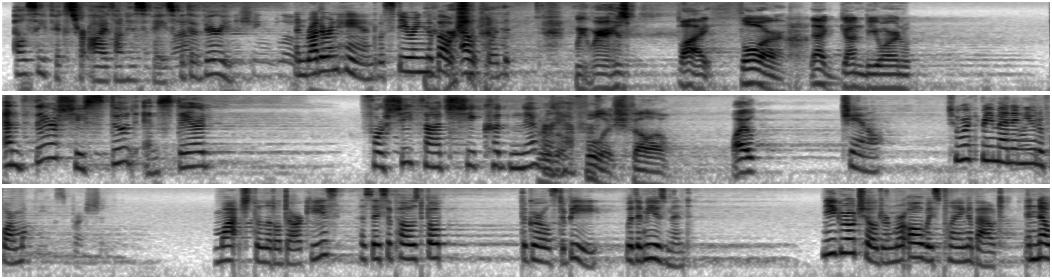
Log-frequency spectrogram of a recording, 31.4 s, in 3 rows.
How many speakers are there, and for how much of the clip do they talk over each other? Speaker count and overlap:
6, about 13%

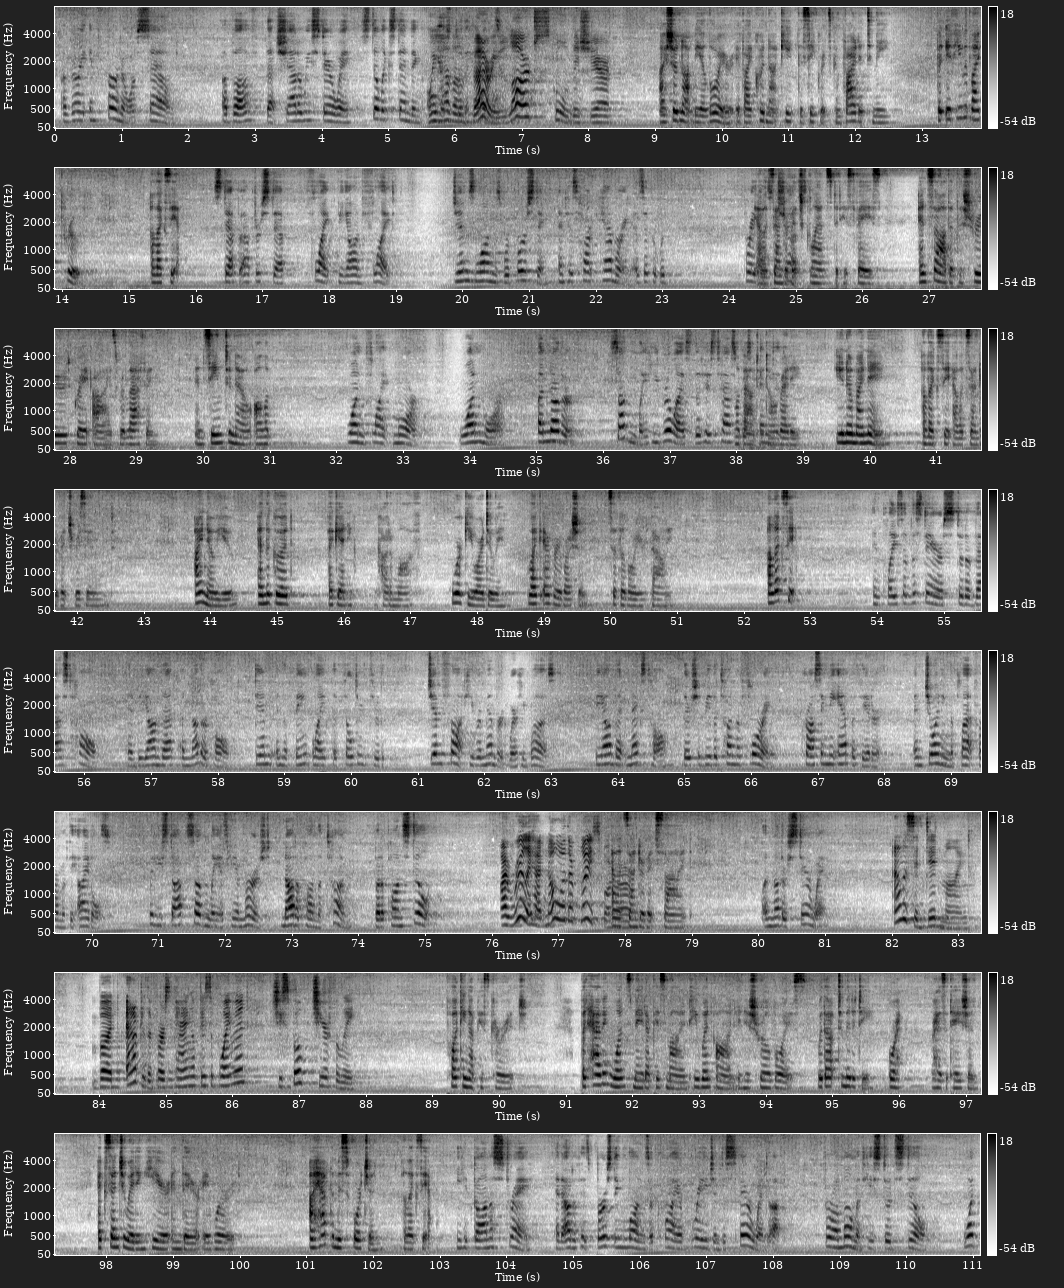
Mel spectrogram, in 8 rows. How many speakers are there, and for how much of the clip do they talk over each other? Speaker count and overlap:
3, about 3%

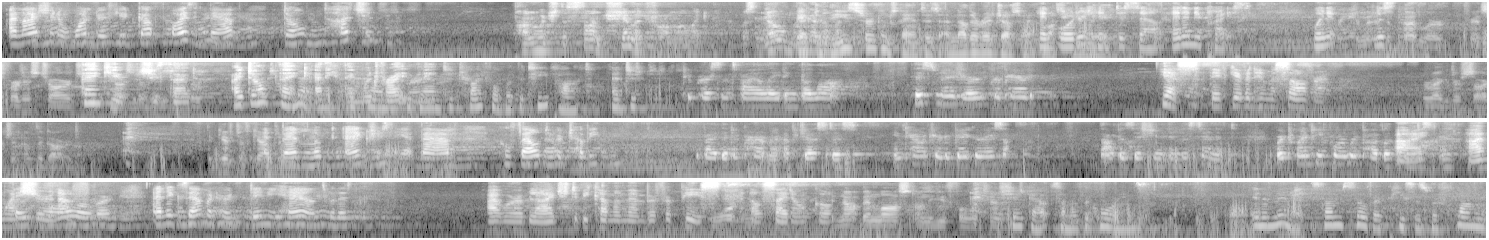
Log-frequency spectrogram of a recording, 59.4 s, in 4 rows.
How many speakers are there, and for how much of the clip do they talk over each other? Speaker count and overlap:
9, about 14%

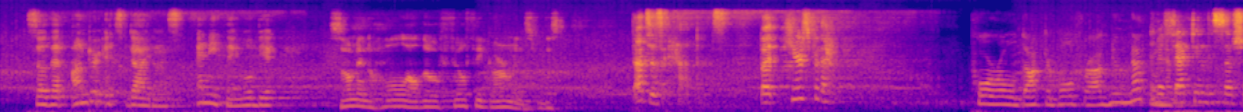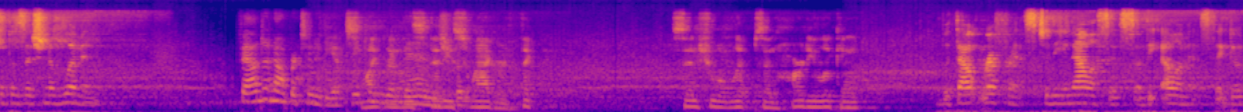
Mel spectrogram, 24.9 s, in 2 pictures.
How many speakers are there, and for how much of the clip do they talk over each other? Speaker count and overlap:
6, about 7%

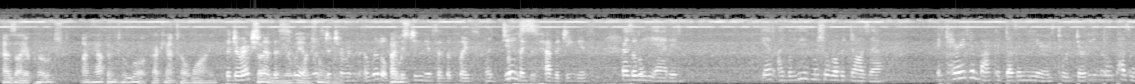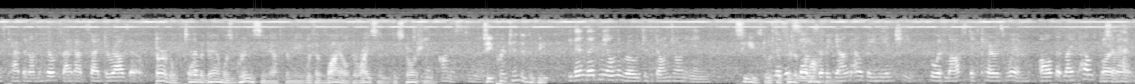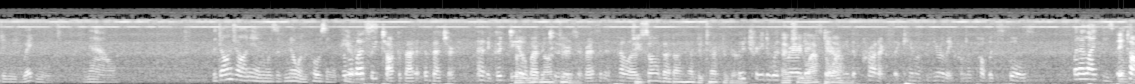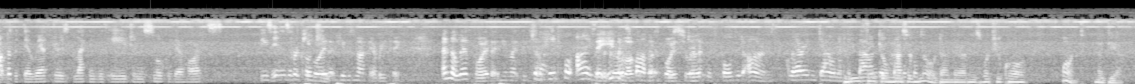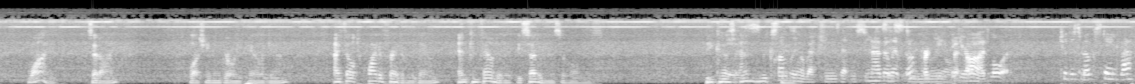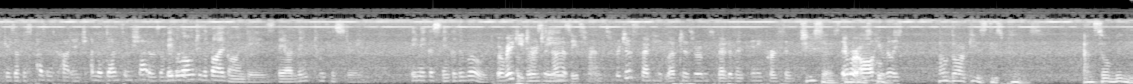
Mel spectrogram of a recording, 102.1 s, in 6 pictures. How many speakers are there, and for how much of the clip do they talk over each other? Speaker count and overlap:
4, about 27%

